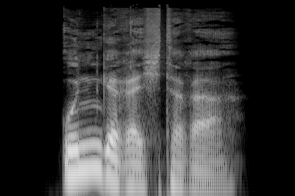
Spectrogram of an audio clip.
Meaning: inflection of ungerecht: 1. strong/mixed nominative masculine singular comparative degree 2. strong genitive/dative feminine singular comparative degree 3. strong genitive plural comparative degree
- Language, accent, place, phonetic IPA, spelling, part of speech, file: German, Germany, Berlin, [ˈʊnɡəˌʁɛçtəʁɐ], ungerechterer, adjective, De-ungerechterer.ogg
